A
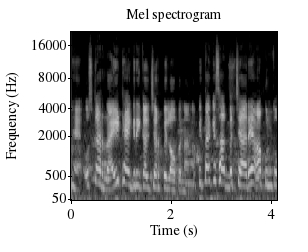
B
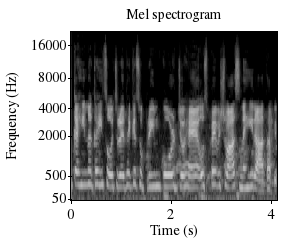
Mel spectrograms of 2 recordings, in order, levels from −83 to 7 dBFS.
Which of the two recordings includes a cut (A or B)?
A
